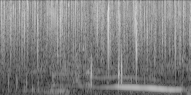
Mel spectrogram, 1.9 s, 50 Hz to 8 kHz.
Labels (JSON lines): {"label": "biophony", "recorder": "SoundTrap 300"}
